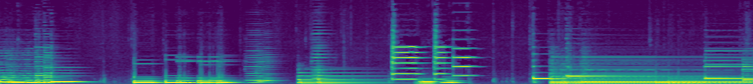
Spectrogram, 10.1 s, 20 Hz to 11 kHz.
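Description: Yamaha PSR-172 portable keyboard in split mode. It first plays short piano-voice notes and chords that die away, then from about seven seconds in a held string-voice chord that sustains.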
